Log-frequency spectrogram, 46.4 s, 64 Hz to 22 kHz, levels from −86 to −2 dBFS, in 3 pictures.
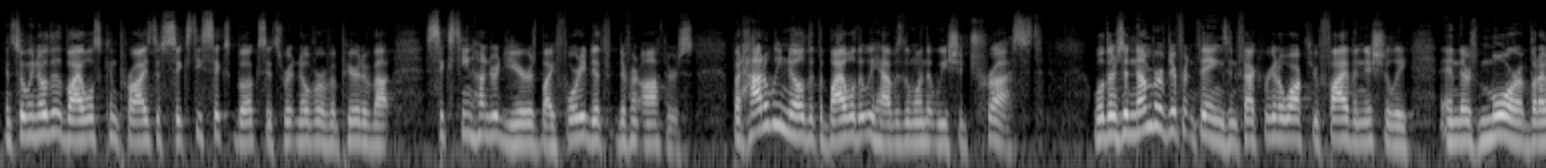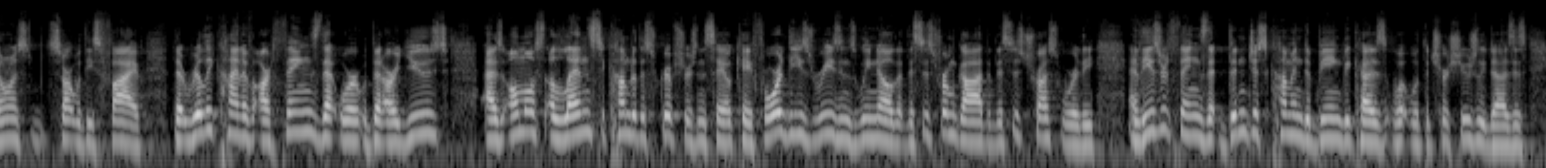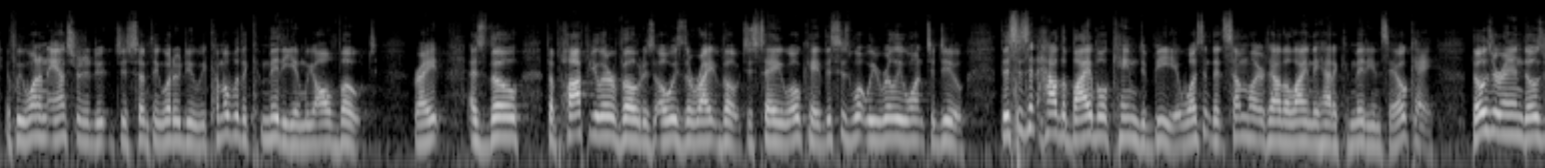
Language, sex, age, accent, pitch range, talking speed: English, male, 40-59, American, 155-190 Hz, 255 wpm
